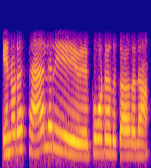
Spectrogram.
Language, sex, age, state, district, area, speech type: Tamil, female, 30-45, Tamil Nadu, Kanyakumari, urban, conversation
